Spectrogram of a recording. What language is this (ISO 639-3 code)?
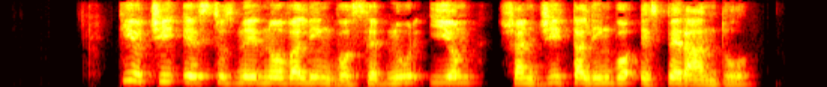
epo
